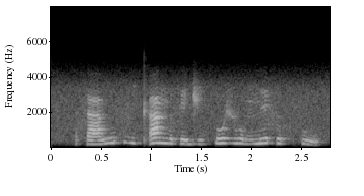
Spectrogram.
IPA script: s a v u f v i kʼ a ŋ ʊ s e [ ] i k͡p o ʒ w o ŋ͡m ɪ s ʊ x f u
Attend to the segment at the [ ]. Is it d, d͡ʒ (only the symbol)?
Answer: d͡ʒ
